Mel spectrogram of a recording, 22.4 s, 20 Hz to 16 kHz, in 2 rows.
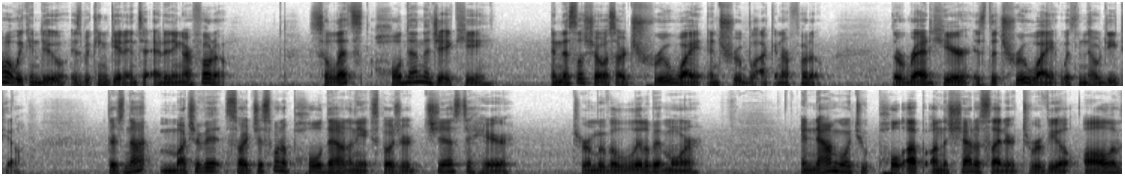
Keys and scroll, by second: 4.9 j.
